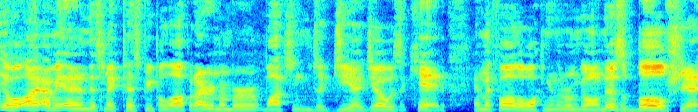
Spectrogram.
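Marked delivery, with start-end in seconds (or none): 6.0-7.0 put-on loud, dismissive Southern accent. Speaker recalls their father walking in on g.i. joe, in a southern accent. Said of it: "I don't know why he has a southern accent".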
